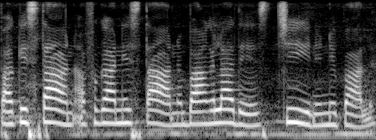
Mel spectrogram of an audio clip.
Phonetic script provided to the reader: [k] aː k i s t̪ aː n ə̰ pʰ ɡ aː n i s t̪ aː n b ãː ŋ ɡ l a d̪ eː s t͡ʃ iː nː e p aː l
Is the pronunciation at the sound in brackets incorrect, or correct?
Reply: incorrect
